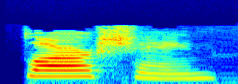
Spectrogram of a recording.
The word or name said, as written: florsheim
